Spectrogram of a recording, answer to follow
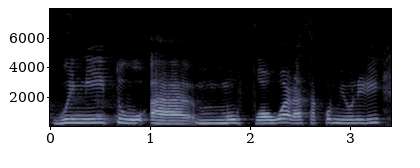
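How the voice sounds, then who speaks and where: A woman who speaks as a non-native, making a halting, unscripted appeal as an interviewed organizer. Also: on the high side, steady tone. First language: not English.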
